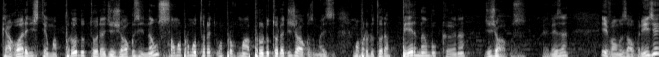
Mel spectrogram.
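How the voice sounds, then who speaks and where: A man talks at a fairly quick pace with ordinary pitch variation. His voice is fairly high, with a dark, mellow tone. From São Paulo, Brazil. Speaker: event host, interviewer. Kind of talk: live panel interview. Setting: tavern event with audience. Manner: hesitant, many fillers.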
